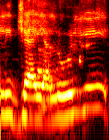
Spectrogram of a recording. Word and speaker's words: Ligeia Lugli: with our plenary speaker i say li jaya lully and pronounce it the english way and regina from unaspie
